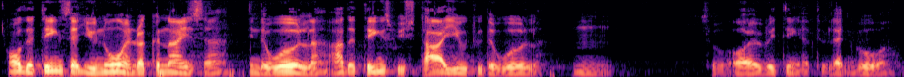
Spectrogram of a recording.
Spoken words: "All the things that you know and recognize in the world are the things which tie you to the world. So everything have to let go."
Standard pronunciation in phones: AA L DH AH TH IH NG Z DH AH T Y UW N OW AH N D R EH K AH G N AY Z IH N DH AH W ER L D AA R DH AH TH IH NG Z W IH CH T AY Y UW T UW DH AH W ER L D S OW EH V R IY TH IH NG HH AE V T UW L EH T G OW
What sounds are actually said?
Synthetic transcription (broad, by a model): AA L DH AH T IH NG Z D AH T Y UW N OW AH N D R EH K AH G N AY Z IH N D AH W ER L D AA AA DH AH T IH NG S W IH CH T AY Y UW T UW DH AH W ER L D S OW EH V R IY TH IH NG HH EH F T UW L EH T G OW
